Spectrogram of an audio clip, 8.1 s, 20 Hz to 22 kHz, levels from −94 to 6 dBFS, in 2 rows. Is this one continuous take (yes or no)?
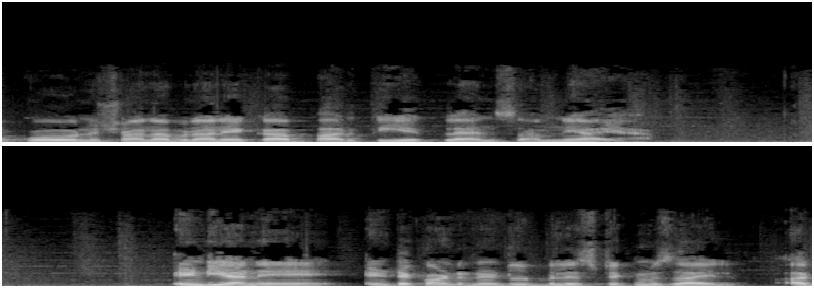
yes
